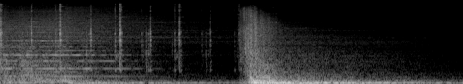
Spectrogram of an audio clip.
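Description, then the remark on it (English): A clock ticks steadily at a brisk, even pace for about two seconds, then a loud whooshing rush cuts in and settles into a low, rumbling drone. “That clock noise is probably a good reminder that we won't be seeing Captain Hook going on TikTok anytime soon.”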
